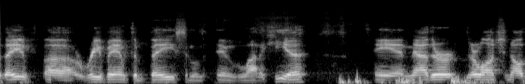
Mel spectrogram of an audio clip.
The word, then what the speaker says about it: Latakia: Latakia versus Latika. Same fucking thing. I call it Latakia because that's how the town's pronounced in Turkey or Syria.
